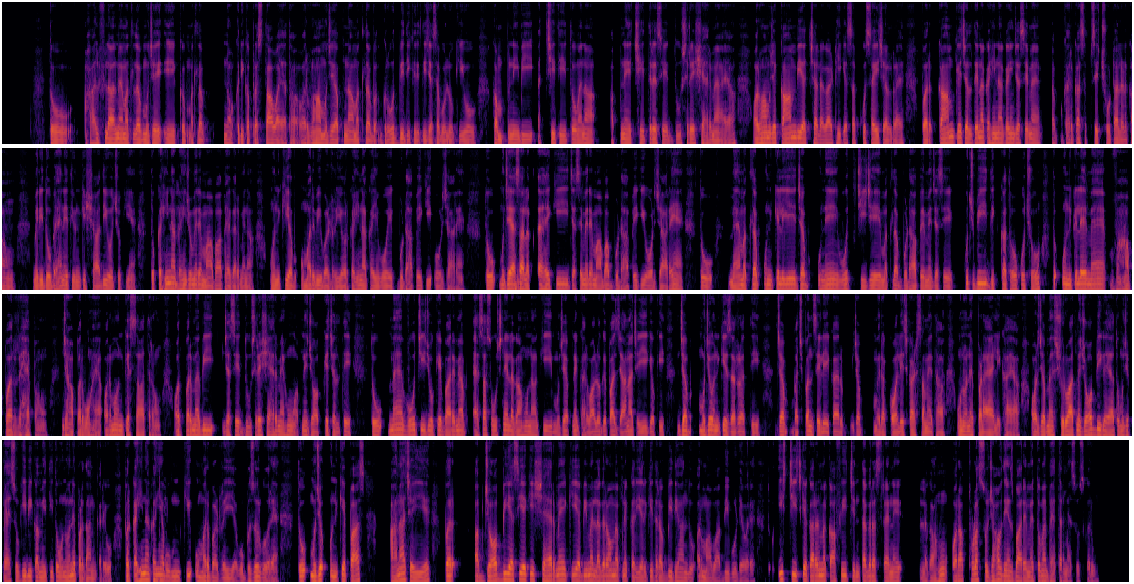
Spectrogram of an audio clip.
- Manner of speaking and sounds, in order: in English: "ग्रोथ"; other background noise; in English: "कंपनी"; tapping; other noise; in English: "जॉब"; in English: "जॉब"; in English: "जॉब"; in English: "करियर"
- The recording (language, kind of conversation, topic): Hindi, advice, क्या मुझे बुजुर्ग माता-पिता की देखभाल के लिए घर वापस आना चाहिए?
- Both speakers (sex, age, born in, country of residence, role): male, 25-29, India, India, advisor; male, 25-29, India, India, user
